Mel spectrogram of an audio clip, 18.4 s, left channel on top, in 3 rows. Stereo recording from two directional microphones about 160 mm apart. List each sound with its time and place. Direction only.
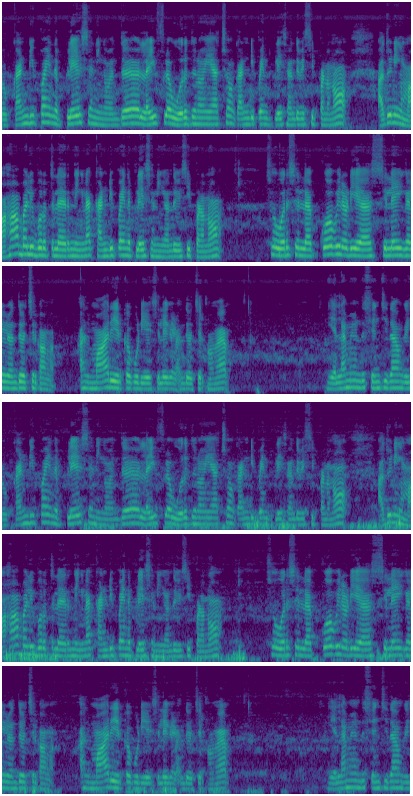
0.0 s speech: 20° left (ahead or behind)
5.6 s a woman's voice: 20° left (ahead or behind)
13.6 s a woman's voice: 5° left (ahead or behind)
17.2 s a woman's voice: 15° left (ahead or behind)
